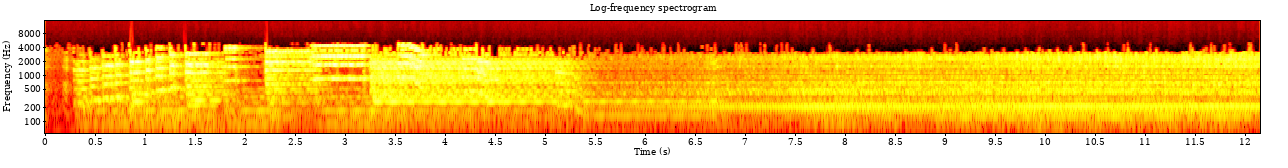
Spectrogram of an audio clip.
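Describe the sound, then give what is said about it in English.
A helicopter engine runs loudly, its whining tones stepping and shifting in pitch for the first few seconds before settling into a steady, even drone with no voices. The helicopter flies back and forth over the same area at night to mix warm ground air with cold night air. “Using helicopter to mix warm ground air with cold night air, good idea.”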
